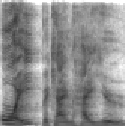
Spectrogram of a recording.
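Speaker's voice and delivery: plain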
